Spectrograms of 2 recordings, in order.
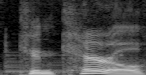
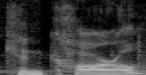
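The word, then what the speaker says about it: Ken Caryl: Ken Carroll can also be pronounced Ken Carl, depending on who you're talking to and if there's somebody that's lived in the area for a long time.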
